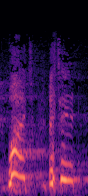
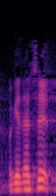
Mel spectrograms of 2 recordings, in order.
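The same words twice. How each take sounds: First: Much higher and louder, incredulous; a viewer stunned by a cliffhanger ending; shocked disbelief. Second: Said in the usual way. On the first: Retold or imitated. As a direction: squeak it out in disbelief. Reacting to a season finale. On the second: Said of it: "I can do it".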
